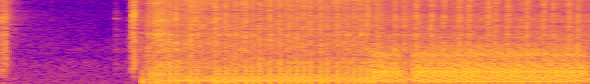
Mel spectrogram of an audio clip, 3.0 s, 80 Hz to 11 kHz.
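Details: Sachs Dolmar 43cc chainsaw with timing issues; it snaps to life and holds a strong, steady high rev with clean crisp firing under load, running healthy.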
